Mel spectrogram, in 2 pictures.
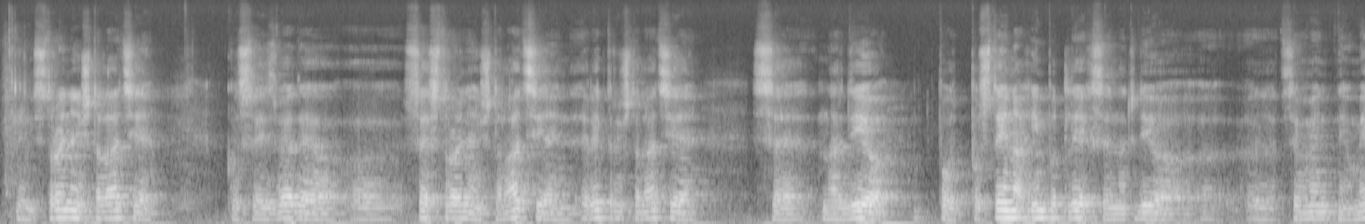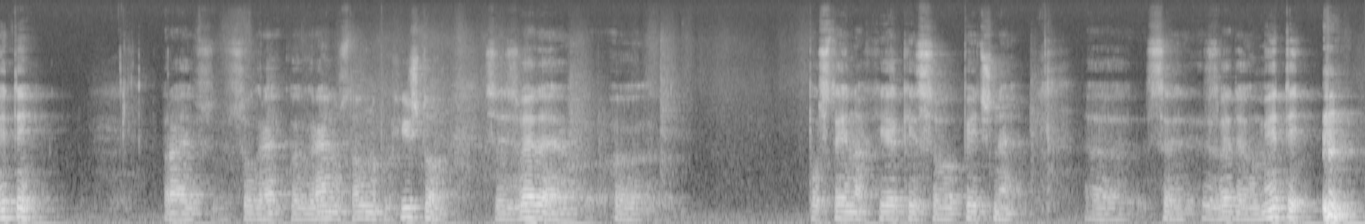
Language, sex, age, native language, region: Slovenian, male, 50-59, Slovenian, Drava region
